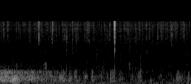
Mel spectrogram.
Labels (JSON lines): {"label": "biophony, growl", "recorder": "SoundTrap 600 or HydroMoth"}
